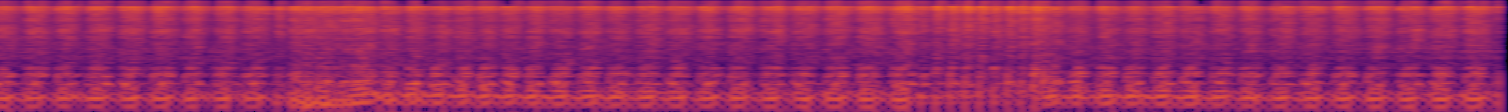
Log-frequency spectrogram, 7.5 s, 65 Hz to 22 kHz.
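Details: Conquest engine after throttle position sensor reset (was reading about 28–31% open): fast idle with uneven, slightly hunting beat and low rumble, running a little rich at AFR about 13–14; idle still high, auto tune considered.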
